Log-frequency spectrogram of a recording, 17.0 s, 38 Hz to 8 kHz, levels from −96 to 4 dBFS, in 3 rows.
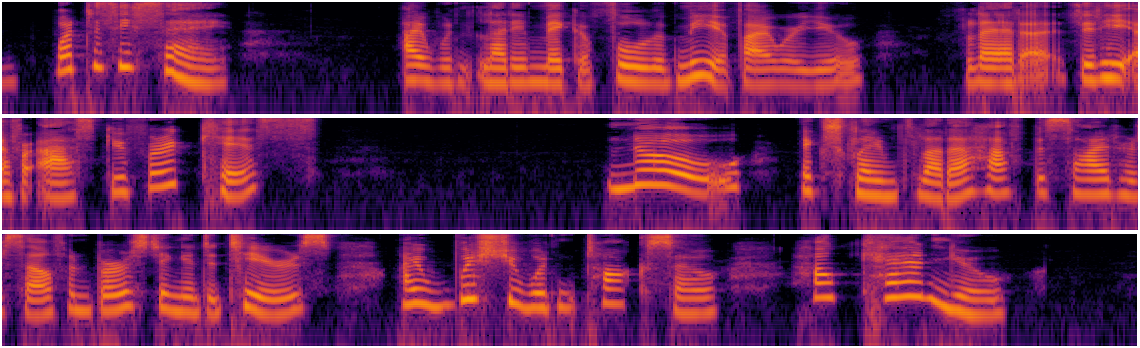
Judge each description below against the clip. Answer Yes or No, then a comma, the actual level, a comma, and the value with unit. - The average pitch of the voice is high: Yes, high, 215 Hz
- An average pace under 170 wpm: Yes, average, 160 wpm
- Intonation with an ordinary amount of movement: No, wide, 7.0 semitones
